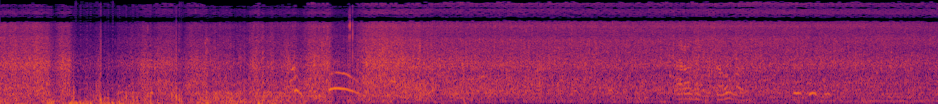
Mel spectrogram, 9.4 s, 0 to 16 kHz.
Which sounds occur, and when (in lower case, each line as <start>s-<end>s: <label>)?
0.0s-9.3s: splatter
0.4s-2.8s: wind noise (microphone)
2.8s-3.1s: whoop
3.3s-3.6s: whoop
3.4s-3.5s: tick
6.7s-7.6s: male speech
7.9s-8.3s: laughter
